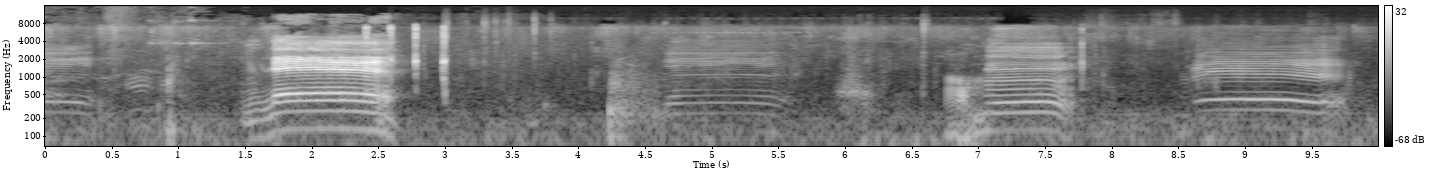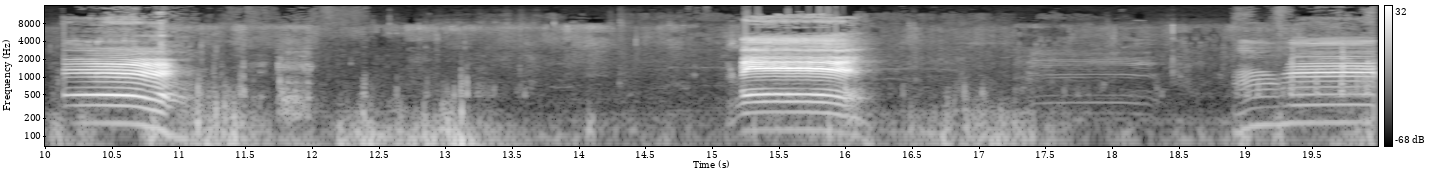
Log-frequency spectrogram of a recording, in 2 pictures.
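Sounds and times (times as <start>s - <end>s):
cows mooing: 1.5s - 2.8s, 8.6s - 12.1s, 15.2s - 16.3s, 17.4s - 19.9s.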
